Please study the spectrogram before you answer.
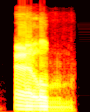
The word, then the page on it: elm: British English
